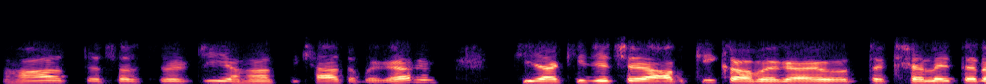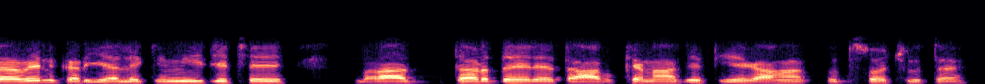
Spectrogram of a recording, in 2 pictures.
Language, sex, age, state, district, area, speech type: Maithili, male, 30-45, Bihar, Purnia, rural, conversation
